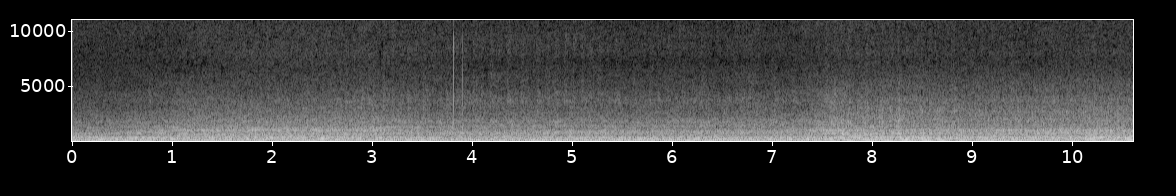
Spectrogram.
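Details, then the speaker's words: Condenser fan motor on a fairly new AC unit run alone by pushing in its contactor: loud steady drone, low hum, rough slightly uneven whirr; drawing 3.18 amps against 2.8 FLA, so the condenser fan motor is failing. "So, this is pulling 3.18 amps. FLA is 2.8. We got a bad motor, y'all."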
